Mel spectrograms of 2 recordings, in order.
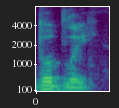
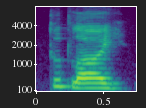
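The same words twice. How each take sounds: First: Said in the usual way. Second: Higher "Dudley" with a broad Brummie "lie" ending; Brummy accent. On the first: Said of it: "Pronouncing the town called Dudley". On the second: Shown as a demonstration. Showing how terrible "Dudley" sounds in Brummy accent. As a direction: say "Dudley" as Dud-loy, in Birmingham accent. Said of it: "with that accent, it's terrible".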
